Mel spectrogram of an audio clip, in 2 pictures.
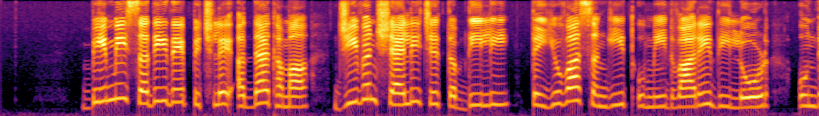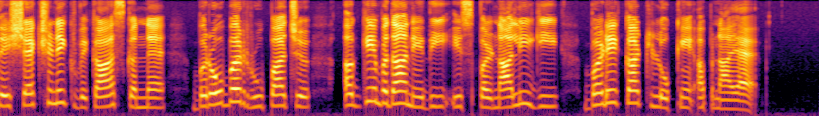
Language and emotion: Dogri, neutral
